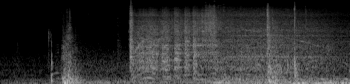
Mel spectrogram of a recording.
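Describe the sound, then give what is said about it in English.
A car engine turns over after a couple of sharp clicks, then catches and runs steadily at a loud idle with a few brief bumps and knocks as it gets moving, the car driving to a home in the Bayview district. “We drive over to the woman's home in the Bayview district”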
